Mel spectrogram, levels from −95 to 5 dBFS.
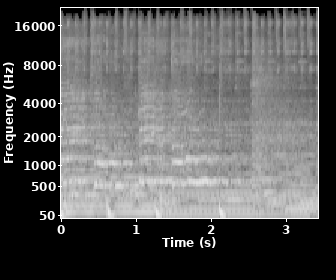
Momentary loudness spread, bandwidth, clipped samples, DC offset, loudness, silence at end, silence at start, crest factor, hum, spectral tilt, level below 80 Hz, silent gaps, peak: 5 LU; over 20 kHz; under 0.1%; under 0.1%; -12 LUFS; 0 s; 0 s; 12 dB; none; -4.5 dB/octave; -22 dBFS; none; 0 dBFS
